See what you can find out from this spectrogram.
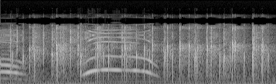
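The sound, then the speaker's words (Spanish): A group of visitors from the Superintendencia de Bancos claps steadily in dense, crackling applause for about three seconds in the Marta Bolaños de Prado glass studio of TGW radio. Voices cheer and call out over it, including one long rising-and-falling whoop. “porque se vinieron todos nuestros amigos de Superintendencia de Bancos, a quienes les vamos a solicitar que aplaudamos todos juntos para alegrarnos más.”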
